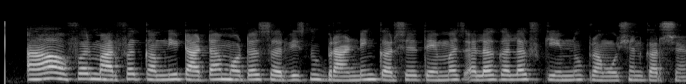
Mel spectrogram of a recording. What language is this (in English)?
Gujarati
